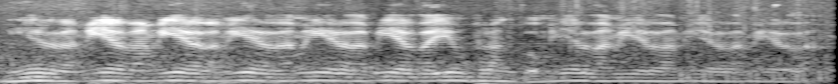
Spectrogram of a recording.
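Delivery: muttered string of curses, fading; cursing under breath. Real, not acted. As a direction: mutter curses rapidly, trailing off.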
